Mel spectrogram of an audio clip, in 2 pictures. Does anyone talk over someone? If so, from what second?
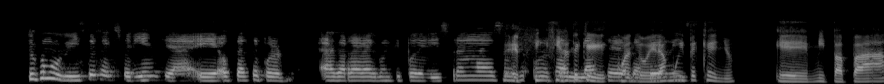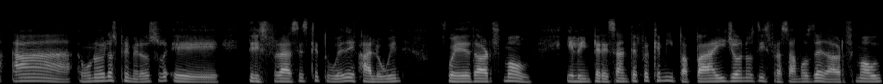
5.0 s

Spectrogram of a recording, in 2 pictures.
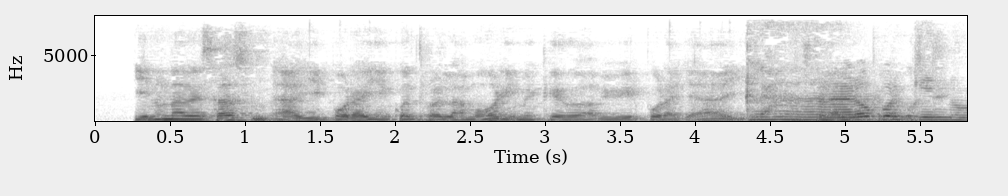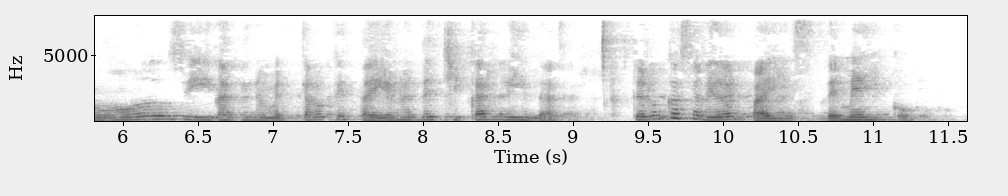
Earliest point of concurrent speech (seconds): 4.3 s

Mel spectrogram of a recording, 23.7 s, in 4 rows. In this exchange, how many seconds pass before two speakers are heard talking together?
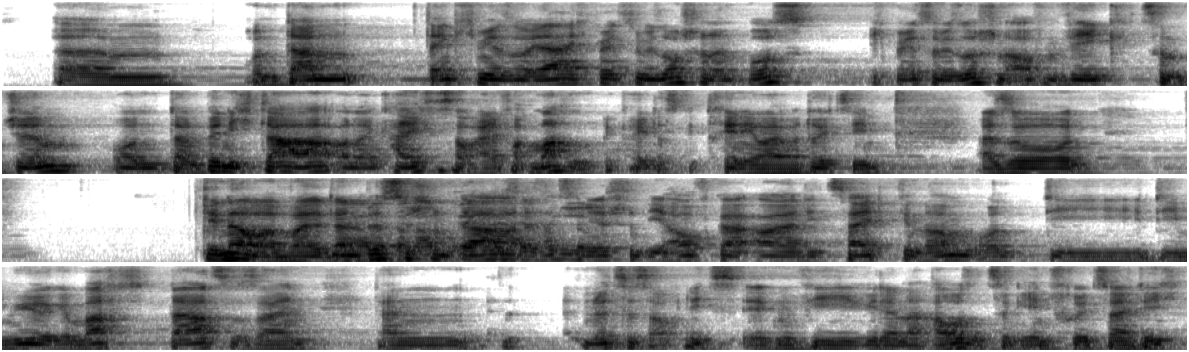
13.5 s

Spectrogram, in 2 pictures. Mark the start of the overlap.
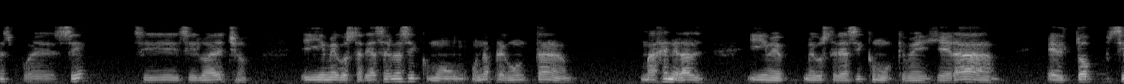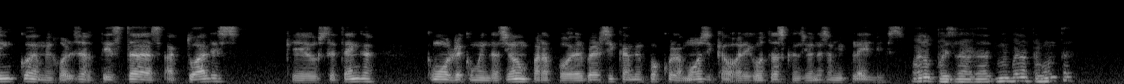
none

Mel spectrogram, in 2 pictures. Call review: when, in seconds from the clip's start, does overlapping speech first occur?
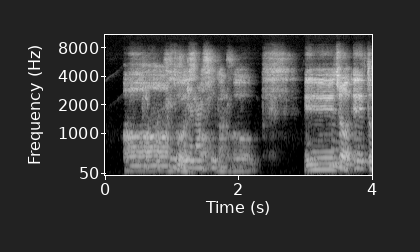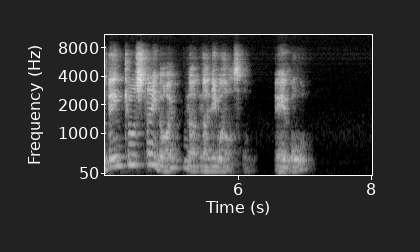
0.5 s

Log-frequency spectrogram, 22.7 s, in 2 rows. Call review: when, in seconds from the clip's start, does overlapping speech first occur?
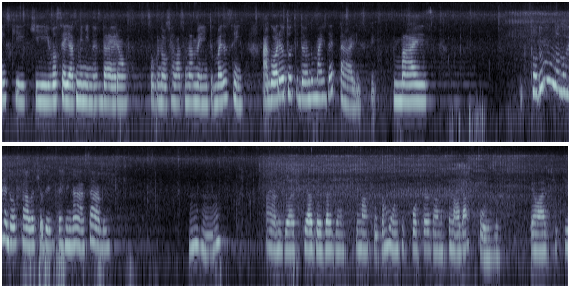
none

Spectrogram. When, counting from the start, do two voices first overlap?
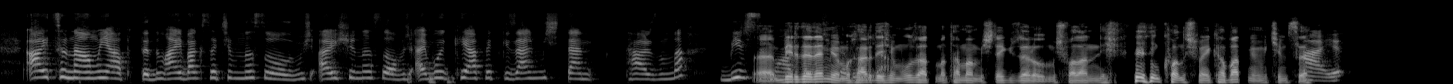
7.5 s

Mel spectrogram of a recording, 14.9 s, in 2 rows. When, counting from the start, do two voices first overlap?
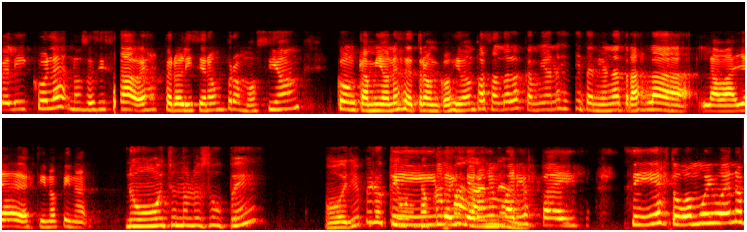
11.3 s

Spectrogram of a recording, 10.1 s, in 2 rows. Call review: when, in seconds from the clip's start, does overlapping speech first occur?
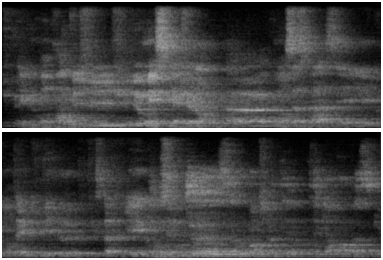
7.0 s

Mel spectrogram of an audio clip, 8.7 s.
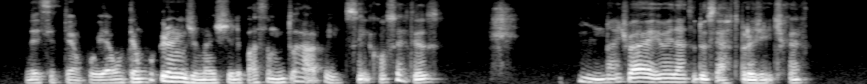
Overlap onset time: none

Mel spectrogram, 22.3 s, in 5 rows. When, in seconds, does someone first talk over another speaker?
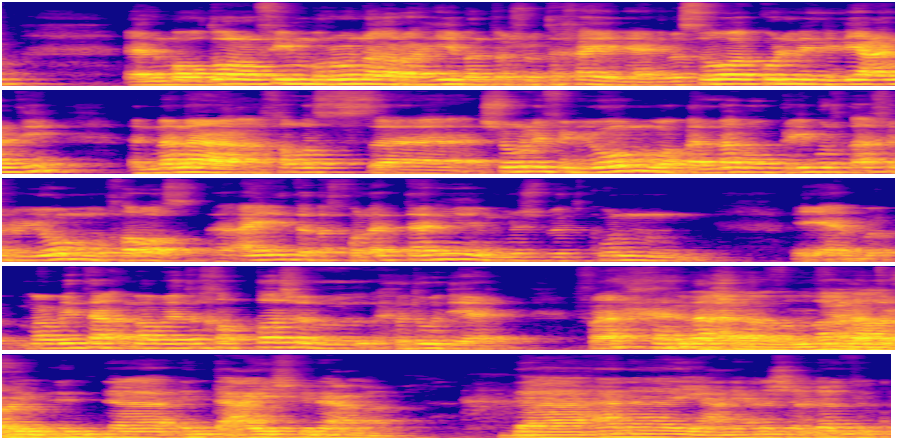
16.8 s

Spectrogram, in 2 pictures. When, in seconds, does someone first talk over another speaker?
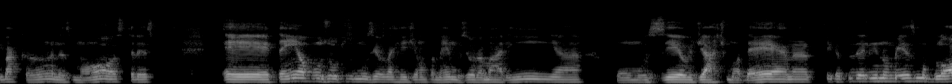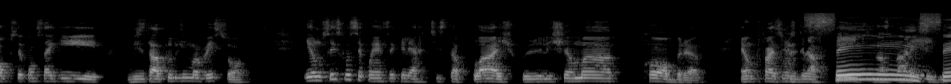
17.4 s

